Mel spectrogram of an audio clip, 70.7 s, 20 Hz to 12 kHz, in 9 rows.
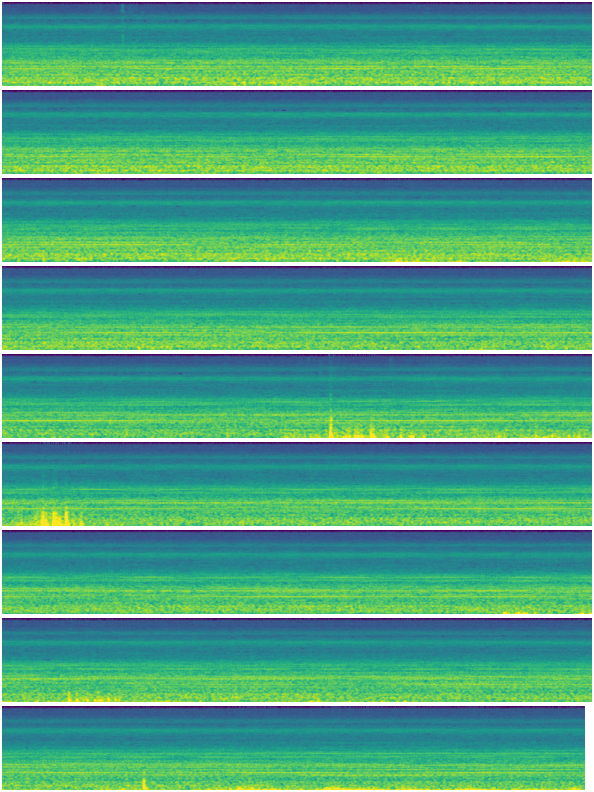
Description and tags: Birmingham-erdington-canal-motor-sound-2
Sound of a backing pump or other small electric motor rattling on a canal in Birmingham UK. Direct sound.
Zoom H2 front mic windshield hand held
birmingham, canal, drone, field-recording, hum, motor, pump, uk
